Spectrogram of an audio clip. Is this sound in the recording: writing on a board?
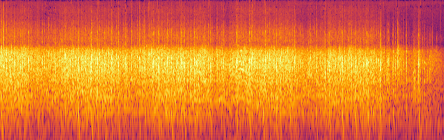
no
